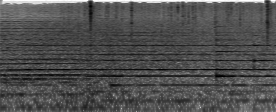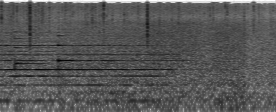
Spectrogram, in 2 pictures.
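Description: Water splashing and lapping in the dark, with a low rumble and scattered drips, starting about a second in, under soft sustained background music that fades out near the end.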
